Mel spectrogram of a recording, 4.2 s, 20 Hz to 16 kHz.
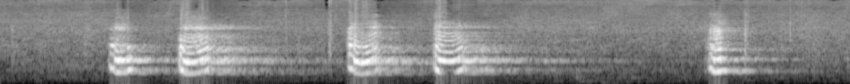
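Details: California sea lions in a group at Higashiyama Zoo and Botanical Garden, Japan, 12 September 2023, with Felix the group's boss; five loud honking barks with stacked harmonics, two quick pairs then a single bark.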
